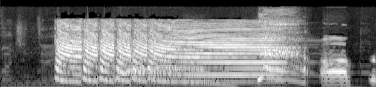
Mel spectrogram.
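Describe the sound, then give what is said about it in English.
A loud, blaring air horn sound effect sounds in a sustained burst of about two and a half seconds with a wavering, pulsing pitch, followed by a couple of shorter honks. “Can we do the air horn?”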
